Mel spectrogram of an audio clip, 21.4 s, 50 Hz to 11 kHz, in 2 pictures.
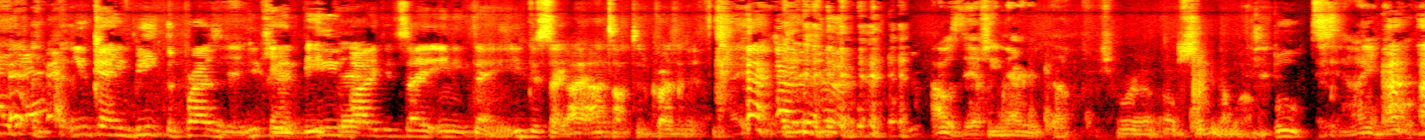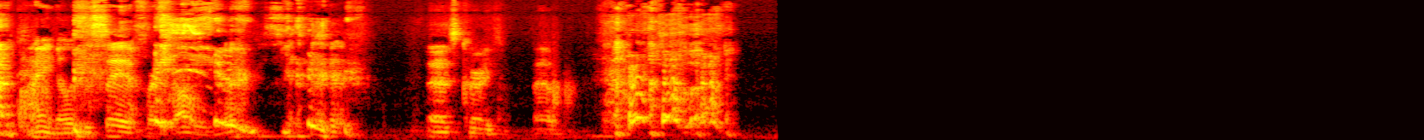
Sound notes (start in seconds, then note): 5.3 both laughing; 9.8 laughing; 15.2 both laughing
